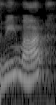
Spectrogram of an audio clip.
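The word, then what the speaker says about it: Weimar: assembly it's met at vemma it is called as it is pronounced as veemar so a national assembly is met at wemark and they establish a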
